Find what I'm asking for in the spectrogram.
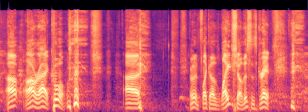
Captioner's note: laugh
